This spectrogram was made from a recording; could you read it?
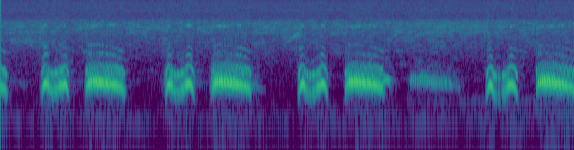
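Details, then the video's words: Calling duel between a decoy spotted dove and a wild spotted dove. The coo phrases come in close succession: short wobbly double notes, each followed by a longer full coo, with one softer lone coo midway. A faint low hum runs underneath. "Pikat dan Terkukur Liar Adu Suara"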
